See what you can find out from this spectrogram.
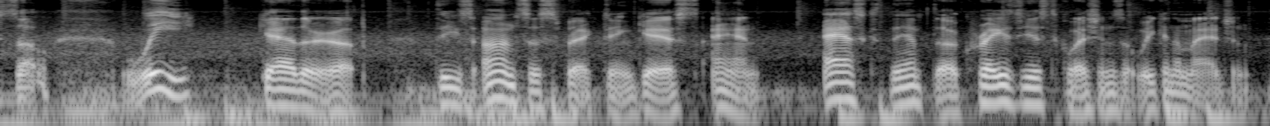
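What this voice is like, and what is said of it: Southern drawl, Kentucky accent. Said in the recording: “Do you hear that southern drawl? ... I cannot turn it off ... I'm just a madman that came out of Kentucky”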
